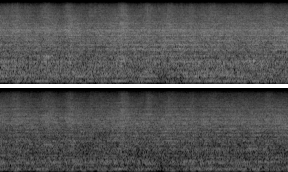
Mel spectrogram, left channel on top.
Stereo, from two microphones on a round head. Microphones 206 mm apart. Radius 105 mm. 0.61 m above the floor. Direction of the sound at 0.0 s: 60° left (ahead or behind).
